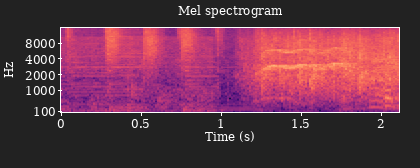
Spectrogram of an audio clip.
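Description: Soft background music with plucked notes, then about a second in a burst of applause breaks in sharply and much louder.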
